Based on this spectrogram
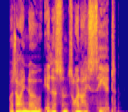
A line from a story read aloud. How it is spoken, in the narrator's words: he whispers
